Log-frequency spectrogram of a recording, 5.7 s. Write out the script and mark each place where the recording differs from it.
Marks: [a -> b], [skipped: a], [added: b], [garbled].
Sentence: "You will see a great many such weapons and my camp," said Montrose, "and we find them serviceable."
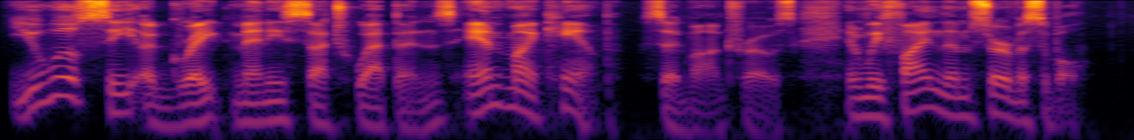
"You will see a great many such weapons and my camp," said Montrose, "and we find them serviceable."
